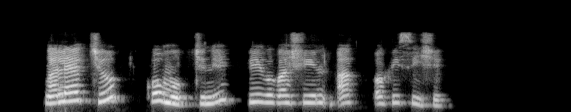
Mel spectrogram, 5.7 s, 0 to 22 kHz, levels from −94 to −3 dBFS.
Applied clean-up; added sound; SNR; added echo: neural mask model Resemble Enhance denoiser.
